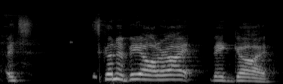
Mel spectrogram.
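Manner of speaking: put-on struggling stab at Irish accent. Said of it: "what does Irish sound like?".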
